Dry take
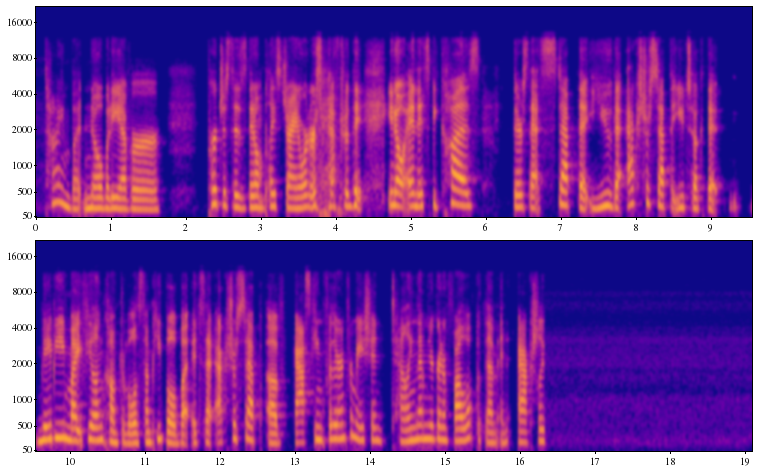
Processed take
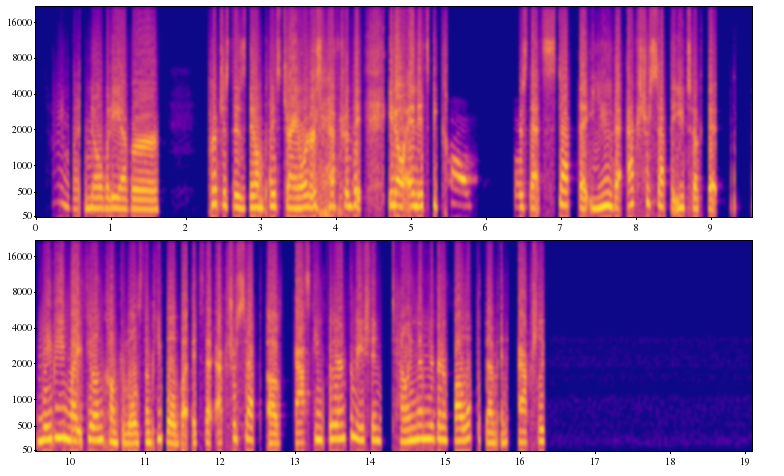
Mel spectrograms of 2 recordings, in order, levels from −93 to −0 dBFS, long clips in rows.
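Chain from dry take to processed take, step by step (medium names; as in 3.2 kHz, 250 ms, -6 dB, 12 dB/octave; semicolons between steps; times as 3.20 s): fade-in on the opening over 1.88 s; waveshaping leveller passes 5; 5.49–6.46 s: cascade formant filter a; dynamic bell 3.5 kHz, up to -6 dB, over -26 dBFS, Q 0.84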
